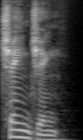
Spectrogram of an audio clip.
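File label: "changing", British English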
